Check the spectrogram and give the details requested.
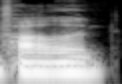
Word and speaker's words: Palen: You spell it out for him? Pollen, Palen. Yeah. For my last name. Because everyone thinks it's Palen, or at least I did.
